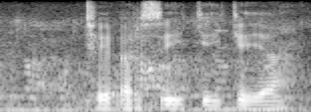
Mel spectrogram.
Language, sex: Southern Sotho, male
